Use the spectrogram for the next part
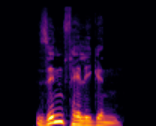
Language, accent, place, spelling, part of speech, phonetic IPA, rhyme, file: German, Germany, Berlin, sinnfälligen, adjective, [ˈzɪnˌfɛlɪɡn̩], -ɪnfɛlɪɡn̩, De-sinnfälligen.ogg
- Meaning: inflection of sinnfällig: 1. strong genitive masculine/neuter singular 2. weak/mixed genitive/dative all-gender singular 3. strong/weak/mixed accusative masculine singular 4. strong dative plural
